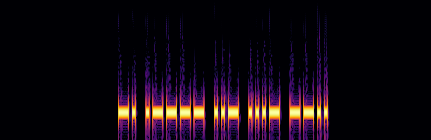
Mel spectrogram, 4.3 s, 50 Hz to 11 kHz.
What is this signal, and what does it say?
Morse code, heard as a keyed tone, about 34 wpm, 700 Hz. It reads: N1UVZ
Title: USA Call Signs - 5 Characters - 2x Character Spacing - 35wpm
